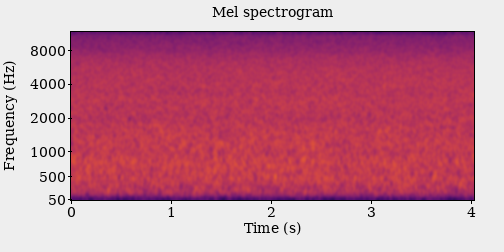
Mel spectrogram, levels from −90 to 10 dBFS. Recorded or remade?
remade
